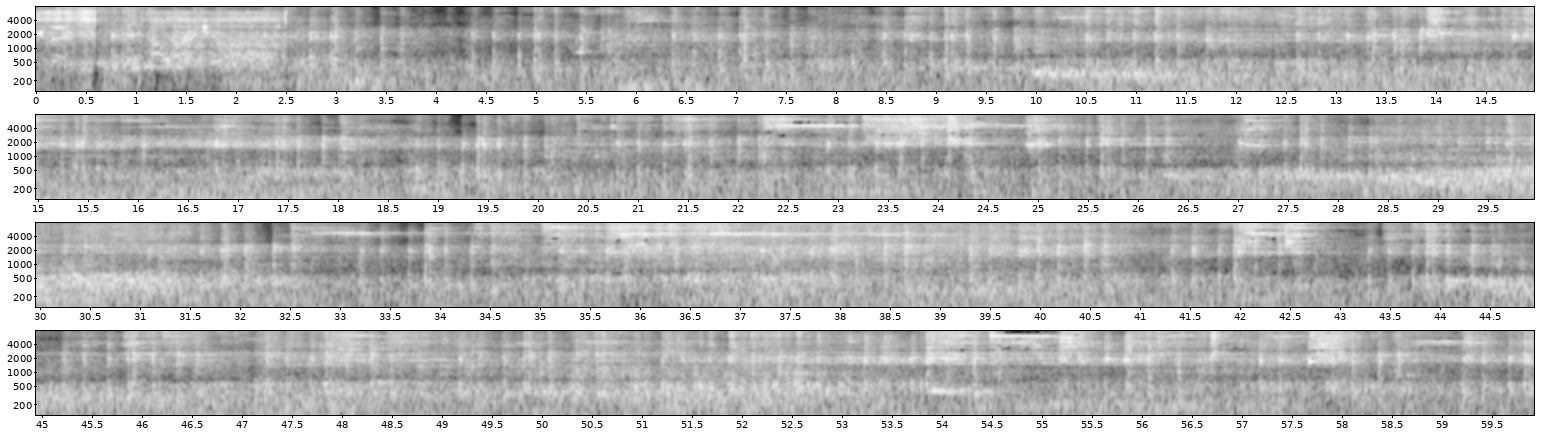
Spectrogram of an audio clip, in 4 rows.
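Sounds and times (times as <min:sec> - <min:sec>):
railroad cars rolling past: 0:00.0 - 0:59.9
high wheel squeal: 0:22.3 - 0:25.4, 0:32.6 - 0:33.6, 0:34.2 - 0:39.2, 0:58.6 - 0:59.5.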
